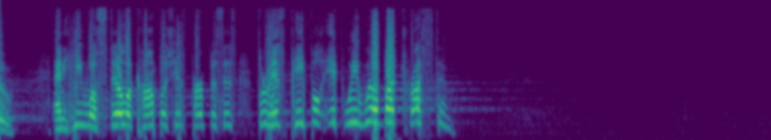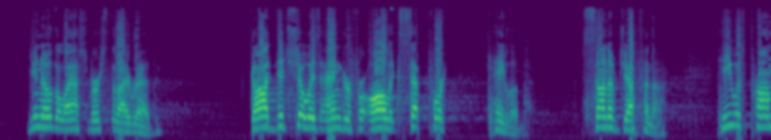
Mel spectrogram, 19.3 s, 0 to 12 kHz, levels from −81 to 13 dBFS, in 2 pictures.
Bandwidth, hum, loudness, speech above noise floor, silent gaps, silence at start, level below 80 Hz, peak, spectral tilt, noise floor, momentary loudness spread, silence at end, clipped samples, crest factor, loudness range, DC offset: 10.5 kHz; none; -19 LUFS; 61 dB; none; 0 s; -60 dBFS; 0 dBFS; -4.5 dB/octave; -80 dBFS; 19 LU; 0 s; under 0.1%; 20 dB; 8 LU; under 0.1%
